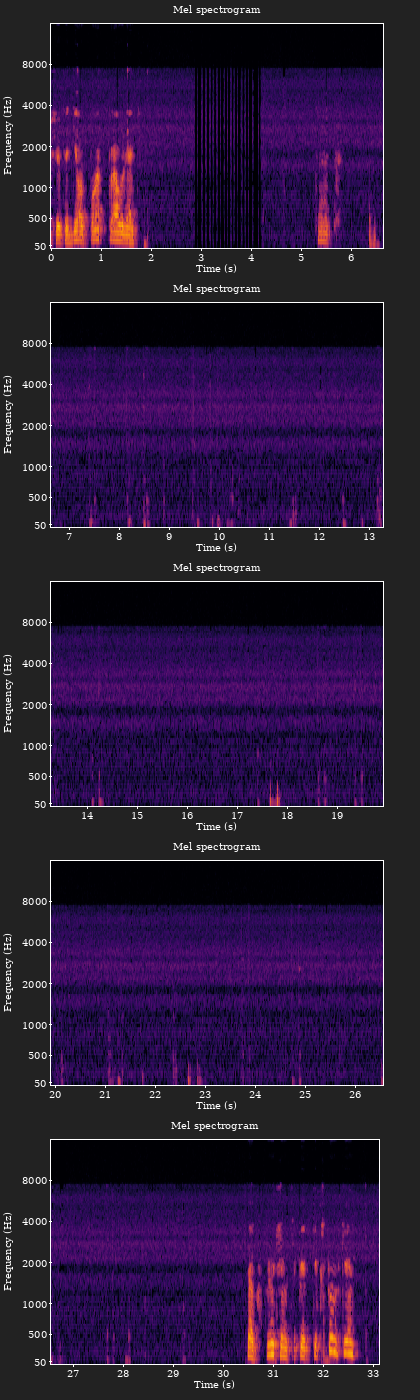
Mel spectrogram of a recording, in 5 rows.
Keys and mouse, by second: 0.6-1.6 drag, 1.9-4.4 middle drag, 7.5-8.3 middle drag, 8.5-9.4 shift+middle drag, 11.5-13.3 middle drag, 14.0 click, 17.6 g, 18.6 click, 19.4-20.8 drag, 20.9 middle click, 21.4-22.5 middle drag, 22.8 g, 23.8 click, 26.5 g, 27.6 click, 28.1-29.1 middle drag, 30.5 click, 31.5-32.3 drag, 32.9-33.1 middle drag.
